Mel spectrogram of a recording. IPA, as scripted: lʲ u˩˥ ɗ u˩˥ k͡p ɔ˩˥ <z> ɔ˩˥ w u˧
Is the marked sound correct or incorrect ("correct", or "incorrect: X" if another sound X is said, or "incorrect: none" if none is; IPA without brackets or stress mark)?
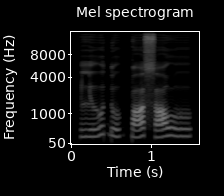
incorrect: s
